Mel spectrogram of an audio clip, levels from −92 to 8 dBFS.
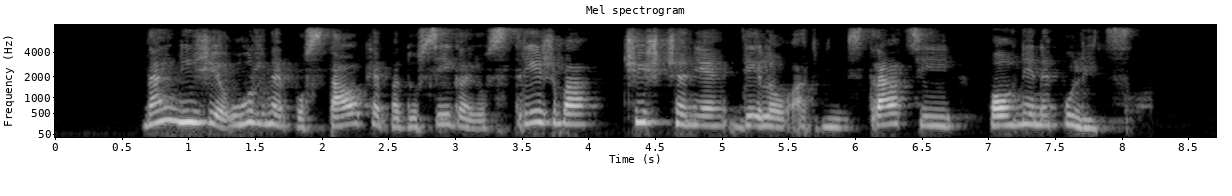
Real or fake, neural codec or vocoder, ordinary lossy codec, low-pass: fake; vocoder, 22.05 kHz, 80 mel bands, Vocos; none; 7.2 kHz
